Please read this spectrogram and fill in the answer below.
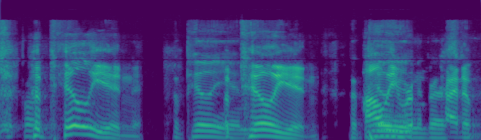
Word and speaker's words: Papillion: papillonium Nebraska or Papa what how do you pronounce it Papillion Papillion pillion kind of butchered it on the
